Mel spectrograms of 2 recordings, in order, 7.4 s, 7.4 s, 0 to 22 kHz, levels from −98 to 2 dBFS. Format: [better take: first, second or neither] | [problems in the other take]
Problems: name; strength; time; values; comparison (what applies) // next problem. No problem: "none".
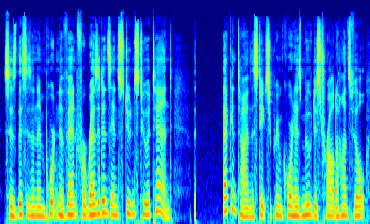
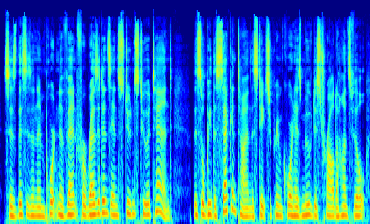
second | audio cutting out; at 4 s for 0.5 s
